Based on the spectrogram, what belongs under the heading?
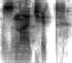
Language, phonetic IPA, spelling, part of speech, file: Russian, [ˈznat͡ɕɪt], значит, verb / particle, Ru-зна́чит.ogg
- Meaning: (verb) third-person singular present indicative imperfective of зна́чить (znáčitʹ, “to mean”); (particle) so, then, well, therefore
